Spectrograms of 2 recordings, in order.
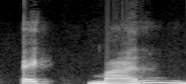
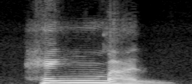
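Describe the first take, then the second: First: The first syllable ends in a k sound. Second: The first syllable ends in an ng sound. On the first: The speaker calls it wrong. "hindi siya pekman" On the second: The speaker calls it right. "but it will be hengman"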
